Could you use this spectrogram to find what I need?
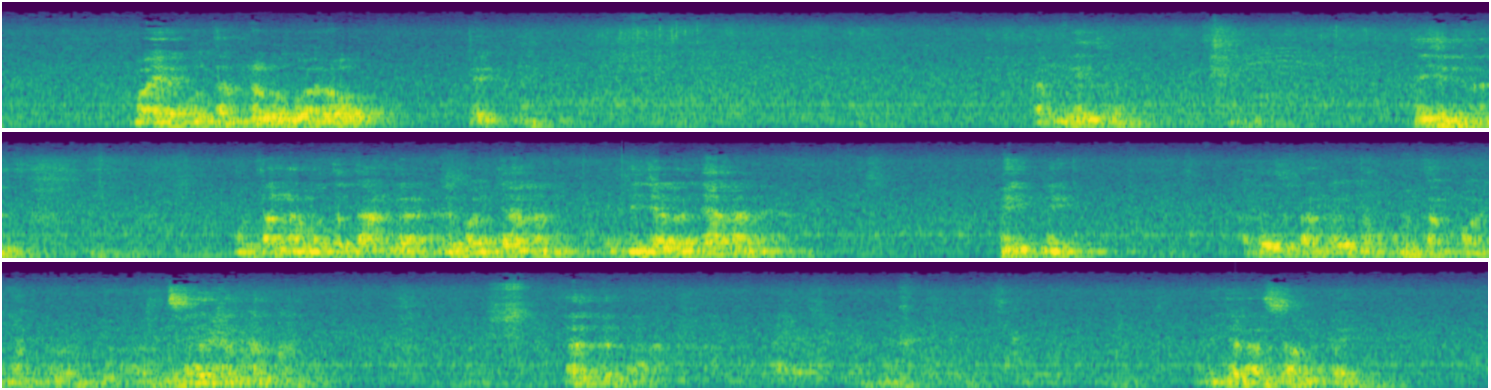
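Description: A man speaks with animation through a microphone in a room that echoes.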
